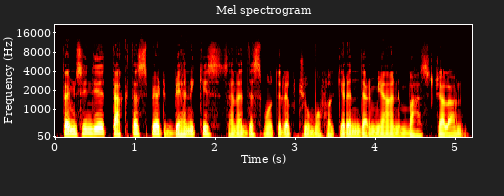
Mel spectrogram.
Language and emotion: Kashmiri, neutral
